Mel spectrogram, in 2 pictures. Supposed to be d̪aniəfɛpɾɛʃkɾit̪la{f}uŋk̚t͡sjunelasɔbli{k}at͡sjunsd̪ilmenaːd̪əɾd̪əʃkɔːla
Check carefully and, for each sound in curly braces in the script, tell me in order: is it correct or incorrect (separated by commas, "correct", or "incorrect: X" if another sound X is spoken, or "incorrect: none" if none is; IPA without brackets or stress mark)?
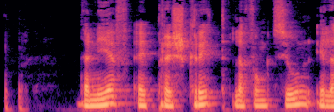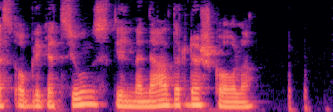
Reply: correct, incorrect: ɡ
